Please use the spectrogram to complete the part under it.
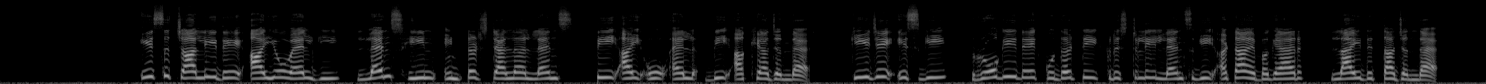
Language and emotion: Dogri, neutral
